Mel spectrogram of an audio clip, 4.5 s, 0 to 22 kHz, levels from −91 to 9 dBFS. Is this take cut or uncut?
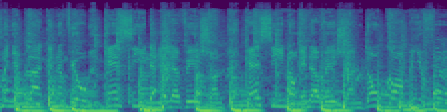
uncut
